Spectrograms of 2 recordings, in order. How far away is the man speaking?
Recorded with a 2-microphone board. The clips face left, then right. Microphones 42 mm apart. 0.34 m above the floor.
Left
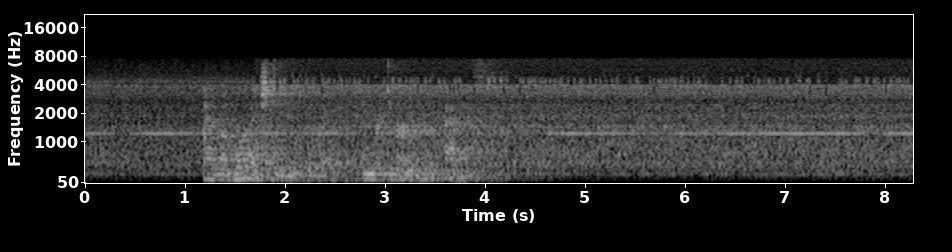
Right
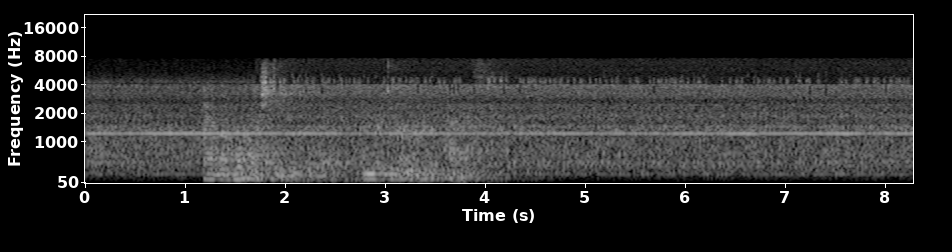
About 1.2 m.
